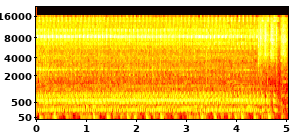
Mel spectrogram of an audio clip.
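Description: Steady motor hum with an even, regular low chugging beat, no knocks or rattles, then it winds down at the end; compressor running healthy.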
